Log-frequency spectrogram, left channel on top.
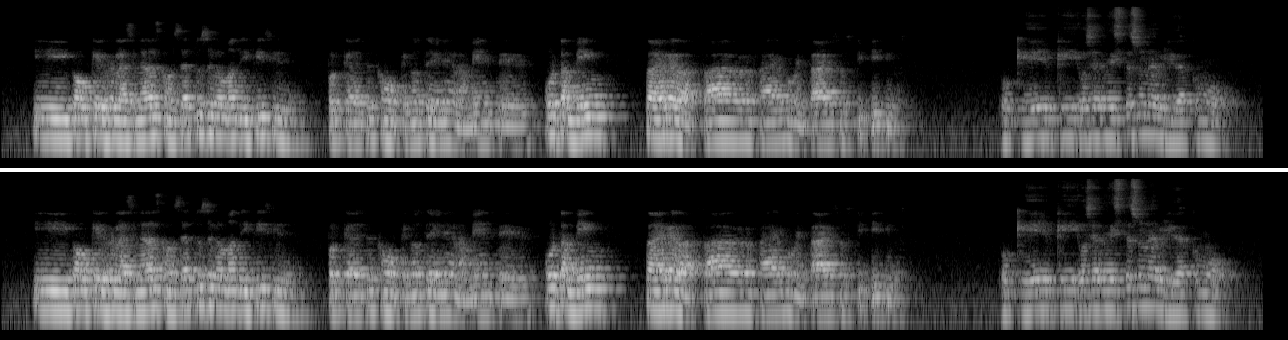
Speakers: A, on the left (about 45°); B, on the right (about 50°).
A: y como que relacionar los conceptos es lo más difícil, porque a veces como que no te vienen a la mente. O también saber redactar, saber argumentar, eso es difícil.
B: Ok, ok. O sea, necesitas una habilidad como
